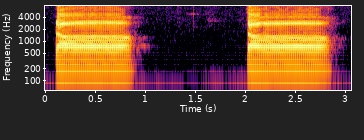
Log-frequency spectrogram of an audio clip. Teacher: زبان کی نوک کو سامنے والے اوپر کے 2 دانتوں کی جڑ سے لگا کر باریک آواز میں پڑھیں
